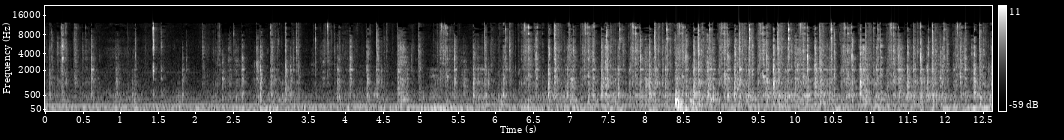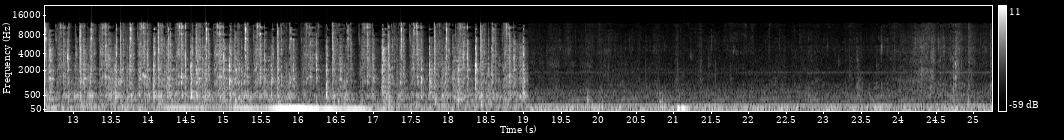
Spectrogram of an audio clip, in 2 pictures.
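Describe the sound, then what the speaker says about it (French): A sewing machine stitches the back seam of a leather boot upper in a bootmaker's workshop, running in a fast, loud, steady mechanical rattle for about nineteen seconds before stopping, leaving low room hum and a soft knock. "Alors je vais procéder au jointage de la tige sur l'arrière."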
